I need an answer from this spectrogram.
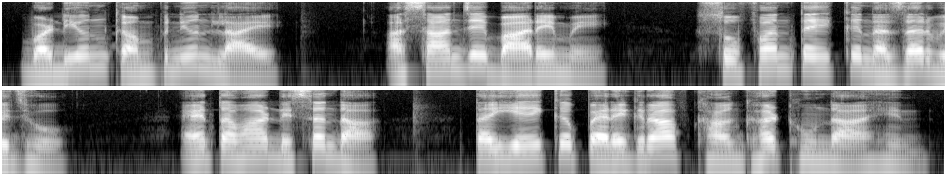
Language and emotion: Sindhi, neutral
